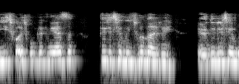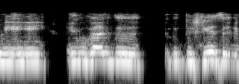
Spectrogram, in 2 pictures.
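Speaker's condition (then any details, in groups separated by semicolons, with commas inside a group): Cerebral palsy; speech affected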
